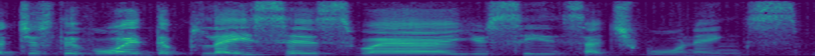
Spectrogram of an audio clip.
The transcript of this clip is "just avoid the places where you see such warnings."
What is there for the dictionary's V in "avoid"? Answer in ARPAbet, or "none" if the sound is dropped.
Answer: V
